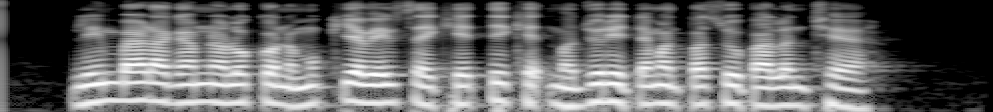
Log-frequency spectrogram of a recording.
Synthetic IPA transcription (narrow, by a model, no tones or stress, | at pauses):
limbaɽaɡamnalokonomʊkʰjəʋjəʋsajkʰet̪ikʰet̪məd͡ʒuɾit̪eməd͡ʒpəʃupalənt͡ʃʰe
